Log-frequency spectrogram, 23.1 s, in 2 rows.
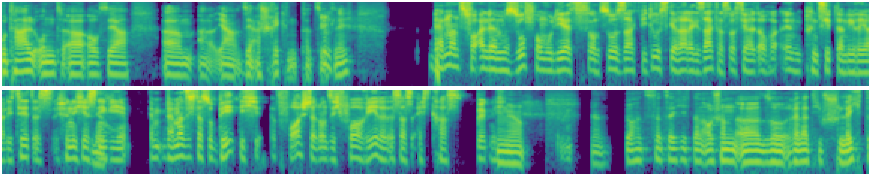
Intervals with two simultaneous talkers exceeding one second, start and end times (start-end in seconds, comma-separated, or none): none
